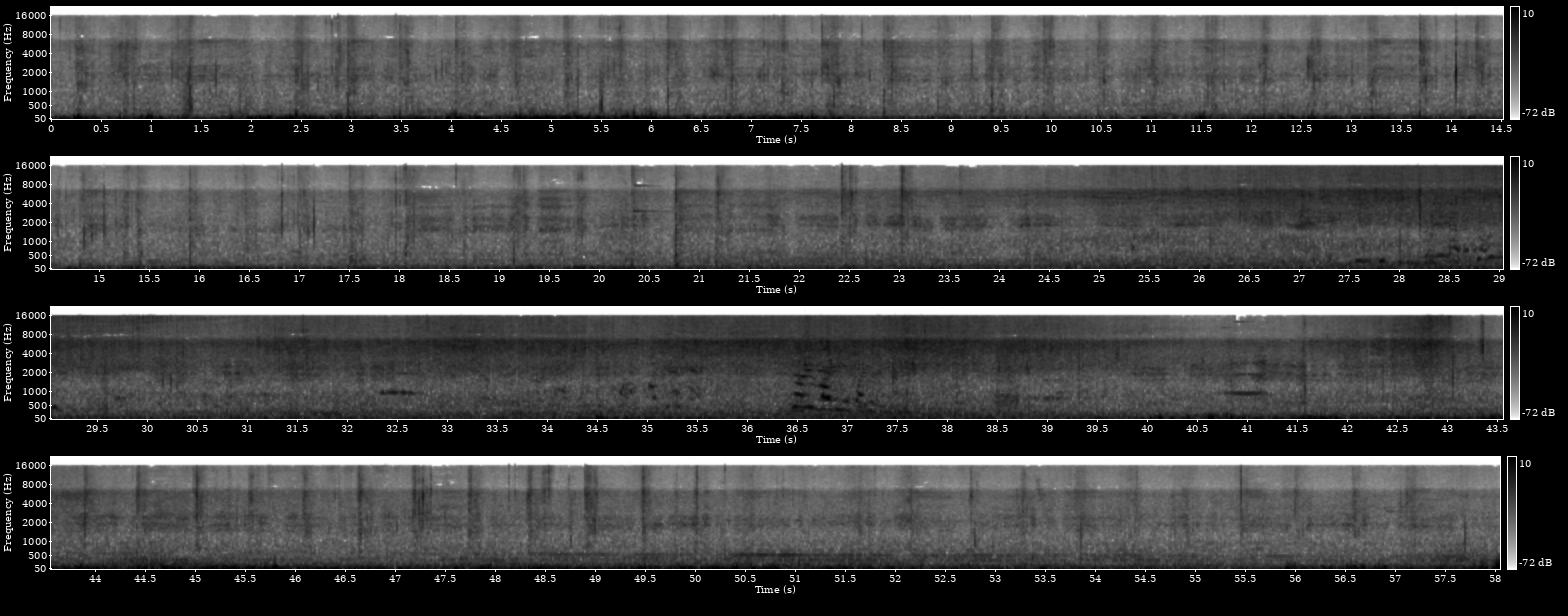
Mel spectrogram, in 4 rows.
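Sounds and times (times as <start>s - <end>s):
footsteps on muddy gravel: 0.0s - 58.0s
bike tyres hissing through mud: 17.7s - 58.0s
riders calling out: 20.3s - 45.2s.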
